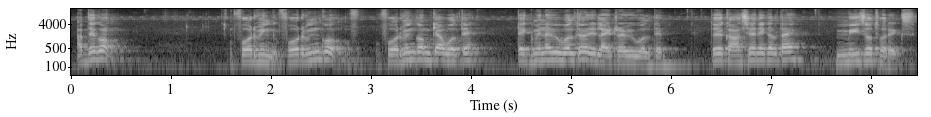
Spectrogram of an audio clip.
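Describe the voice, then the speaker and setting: A man's voice: a little high, a little fast, darkish tone. A man teaching a biology lesson for exam prep, who keeps repeating "okay" and asks himself questions before answering them.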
